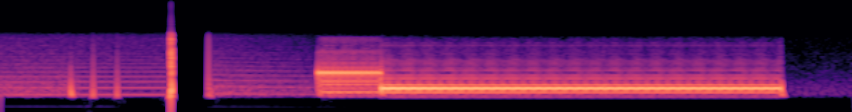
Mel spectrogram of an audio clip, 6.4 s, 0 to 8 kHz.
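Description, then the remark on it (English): Radio dispatch alert tones paging an air medical unit for an inter-hospital response in Bath, New York: a few short clicks and beeps, then a loud two-tone page, a brief higher tone stepping into a long, steady tone lasting about three seconds, with no talking. “South 3 Air, stand by for tones.”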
